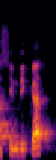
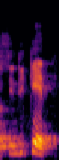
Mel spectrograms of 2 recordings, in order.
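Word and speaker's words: Syndicate: Nah, yang kedua kita sambut juga dari Direktur Para Sindikat Mas Oh, Sindiket bacanya.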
